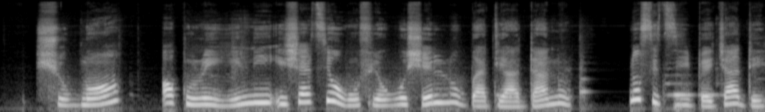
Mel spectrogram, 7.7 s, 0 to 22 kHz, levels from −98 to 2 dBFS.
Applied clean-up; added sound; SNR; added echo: neural mask model RNNoise.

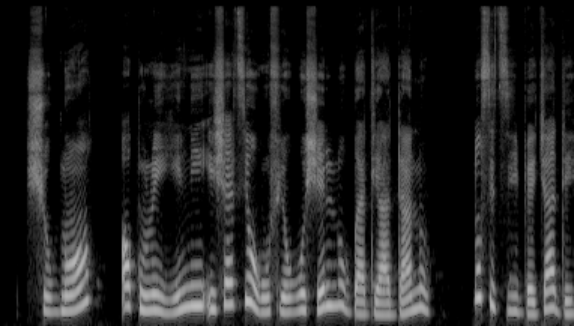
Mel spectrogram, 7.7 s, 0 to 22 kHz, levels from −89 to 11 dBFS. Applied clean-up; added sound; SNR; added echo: neural mask model DeepFilterNet 3.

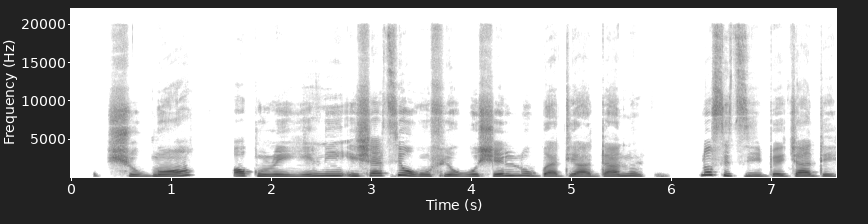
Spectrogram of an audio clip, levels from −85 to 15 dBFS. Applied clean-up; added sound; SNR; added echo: neural mask model Resemble Enhance denoiser.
